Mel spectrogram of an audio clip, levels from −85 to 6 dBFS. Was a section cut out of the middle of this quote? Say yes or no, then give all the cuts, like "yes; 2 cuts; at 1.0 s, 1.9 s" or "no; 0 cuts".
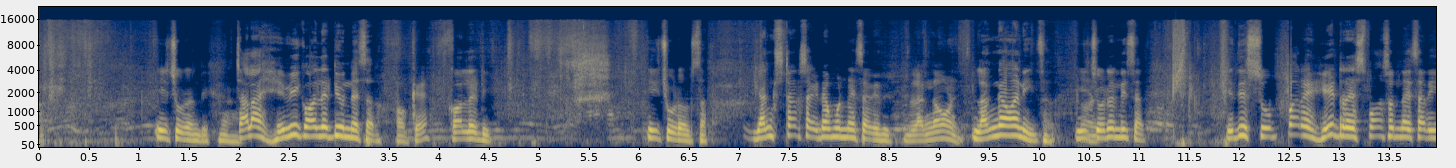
yes; 1 cut; at 7.1 s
